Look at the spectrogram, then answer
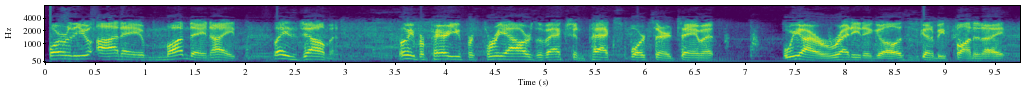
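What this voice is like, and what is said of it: Put-on announcer radio voice. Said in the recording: “It's a radio voice. ... But you feel like you're tossing a little radio voice in. ... Yeah, I turned up a notch here.”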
